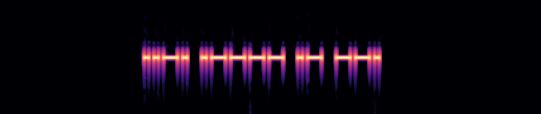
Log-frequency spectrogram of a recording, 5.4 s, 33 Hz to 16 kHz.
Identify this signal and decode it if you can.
Morse code, heard as a keyed tone, about 25 wpm, 700 Hz. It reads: F1AG
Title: DXCC-100 Call Signs - 4 Characters - 25wpm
